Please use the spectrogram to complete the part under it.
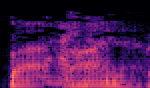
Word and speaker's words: Lahaina: Lahaina.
